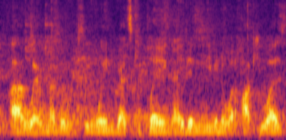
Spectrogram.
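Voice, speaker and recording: Amid noticeable background noise and audible room echo, a man with a Canadian accent speaks at a fairly quick pace. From Montreal, Canada. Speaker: ice hockey player. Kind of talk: press conference.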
